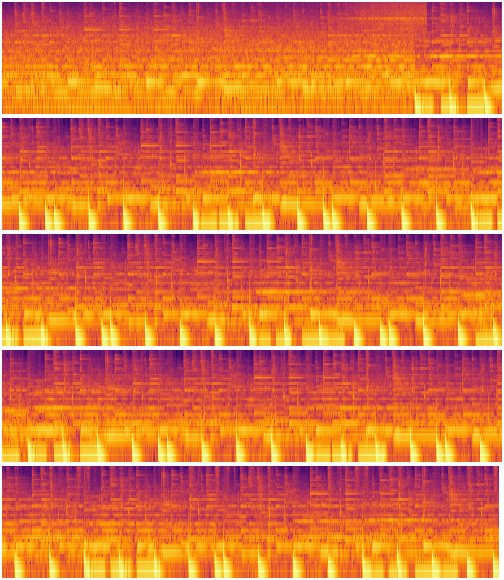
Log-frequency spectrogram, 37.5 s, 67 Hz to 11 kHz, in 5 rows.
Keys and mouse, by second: 8.2-9.4 drag, 12.1-13.2 right drag, 12.8 z, 14.4 z, 15.2 click, 16.0 right click, 17.1 z, 17.7 click, 19.9 right click, 23.0-24.0 drag, 26.2-27.3 drag, 28.4 z, 29.3 click, 31.1 right click, 31.9 ctrl+d, 32.8 ctrl+d, 33.4 ctrl+d, 36.2 right click, 37.1 right click.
